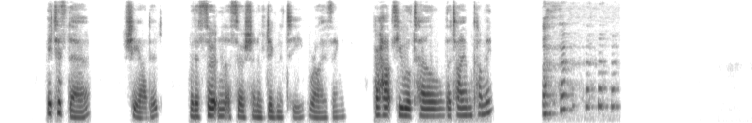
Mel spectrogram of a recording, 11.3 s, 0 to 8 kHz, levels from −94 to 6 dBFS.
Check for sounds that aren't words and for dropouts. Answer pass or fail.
fail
